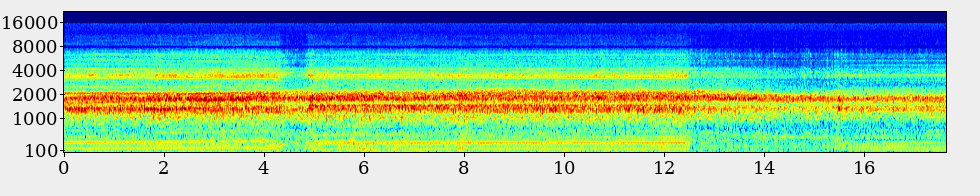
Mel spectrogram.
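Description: Yamaha RXZ's two-stroke single-cylinder engine running at steady revs while being ridden. About four and a half seconds in, the revs dip briefly and recover, and in the last five seconds they fall in two steps to a lower, steady pitch.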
